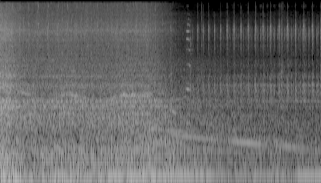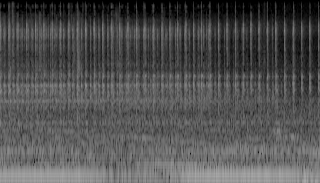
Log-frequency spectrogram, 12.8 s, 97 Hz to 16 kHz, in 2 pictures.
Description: Ever since I rebuilt the head on my 2000 Jeep WJ, it's had this weird ticking noise everytime I turn the engine off that lasts for 5-10 seconds. I think it's the exhaust manifold, what do you think?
